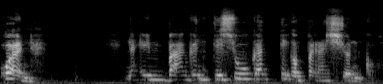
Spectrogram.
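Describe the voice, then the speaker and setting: A woman's voice: mid-range voice, unhurried, pushed and bright, breathy edge, no room sound. A woman playing an aggrieved, resolute mother in a radio drama, speaking in a firm, pleading way. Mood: grave.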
